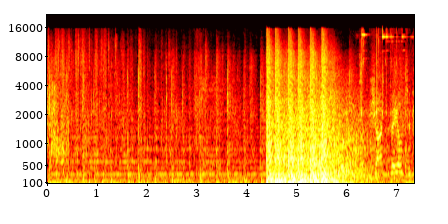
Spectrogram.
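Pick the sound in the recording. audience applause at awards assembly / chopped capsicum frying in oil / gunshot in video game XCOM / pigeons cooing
gunshot in video game XCOM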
